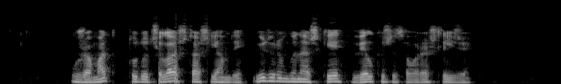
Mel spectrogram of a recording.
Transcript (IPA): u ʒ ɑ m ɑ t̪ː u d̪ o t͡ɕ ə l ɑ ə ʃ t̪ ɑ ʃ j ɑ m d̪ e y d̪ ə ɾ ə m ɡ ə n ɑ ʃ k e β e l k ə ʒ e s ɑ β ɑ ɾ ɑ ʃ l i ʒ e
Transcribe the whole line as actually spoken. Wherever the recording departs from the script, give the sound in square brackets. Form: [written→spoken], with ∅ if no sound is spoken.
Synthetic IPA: u ʒ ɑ m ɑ t̪ː u d̪ o t͡ɕ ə l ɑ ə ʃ t̪ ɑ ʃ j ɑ m d̪ e y d̪ ə ɾ ə m ɡ ə n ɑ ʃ k e β e l k ə ʒ e s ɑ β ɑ ɾ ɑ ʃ l i ʒ e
